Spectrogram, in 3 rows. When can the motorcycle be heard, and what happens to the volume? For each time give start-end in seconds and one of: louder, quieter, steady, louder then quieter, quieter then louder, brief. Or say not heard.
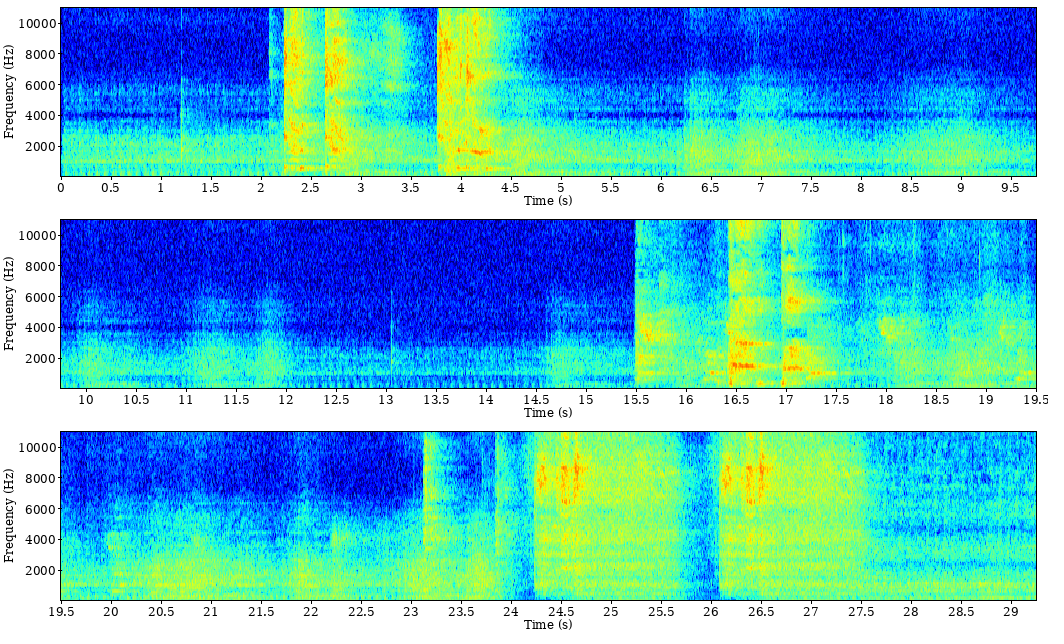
0.0-29.2 quieter then louder.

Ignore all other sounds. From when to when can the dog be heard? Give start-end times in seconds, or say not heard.
15.4-23.9.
